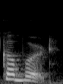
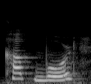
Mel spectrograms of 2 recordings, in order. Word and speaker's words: cupboard: three is cupboard cupboard we don't pronounce it as cup board that's a wrong pronunciation cupboard is the correct pronunciation there are two syllables in this word first one is cur and second one is bird it kind of sounds like bird so it is cupboard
